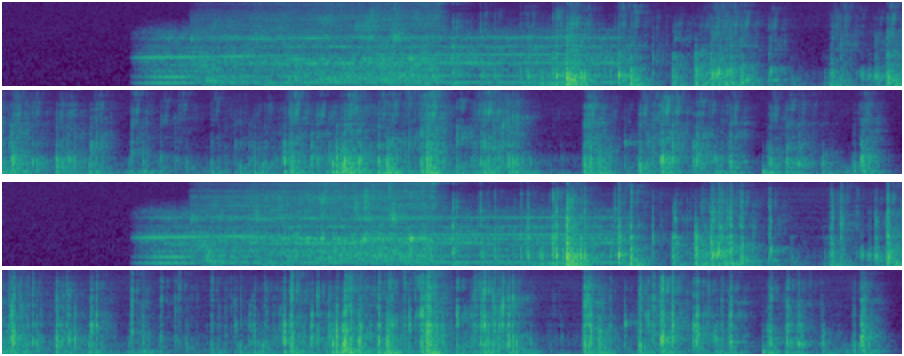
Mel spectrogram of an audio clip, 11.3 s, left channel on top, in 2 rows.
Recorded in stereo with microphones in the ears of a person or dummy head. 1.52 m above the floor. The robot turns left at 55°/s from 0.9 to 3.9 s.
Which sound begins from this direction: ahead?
Boiling, at 1.2 s.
